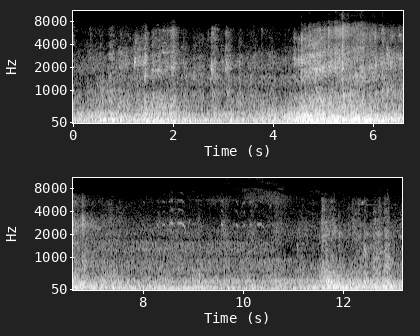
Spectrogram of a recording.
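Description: Freight train's wagons rolling past on the rails with a continuous rumble, swelling loudest about four to six seconds in and again near the end.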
